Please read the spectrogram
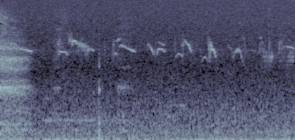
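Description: Birds sing and chirp on a late morning in March, a steady run of short, high twittering calls overlapping across a quiet outdoor background with a faint low rumble.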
